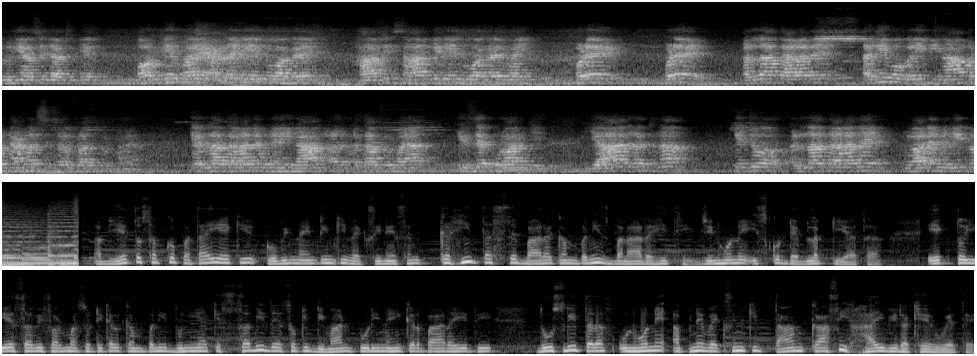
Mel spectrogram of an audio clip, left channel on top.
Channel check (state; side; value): different; both; correlation -0.01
